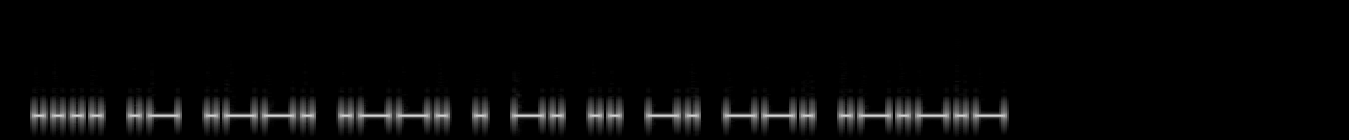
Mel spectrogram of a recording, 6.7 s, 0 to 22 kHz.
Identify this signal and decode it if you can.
Morse code, heard as a keyed tone, about 25 wpm, 700 Hz. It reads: HAPPENING.
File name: practice / 25wpm / All-Age Appropriate Jokes - 25wpm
